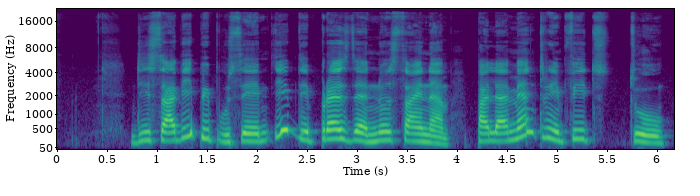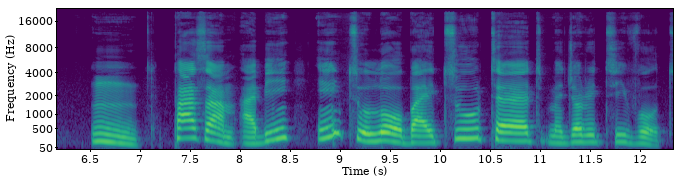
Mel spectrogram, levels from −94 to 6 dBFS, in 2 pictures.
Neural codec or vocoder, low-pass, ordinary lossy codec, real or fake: none; none; none; real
